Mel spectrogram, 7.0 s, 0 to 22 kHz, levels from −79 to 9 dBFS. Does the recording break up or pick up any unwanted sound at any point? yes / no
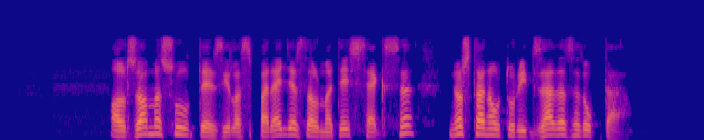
no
